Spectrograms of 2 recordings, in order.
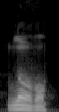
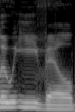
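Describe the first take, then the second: First: The word is said reduced, with syllables run together. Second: The word is said fully, with all syllables clear. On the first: This is the way locals say it. "we just call it Louisville. Like that" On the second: This is the way outsiders say it. "I understand Louisville"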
